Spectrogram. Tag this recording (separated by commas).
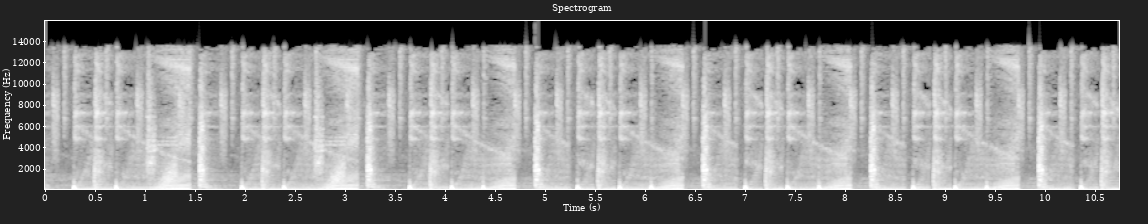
Music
